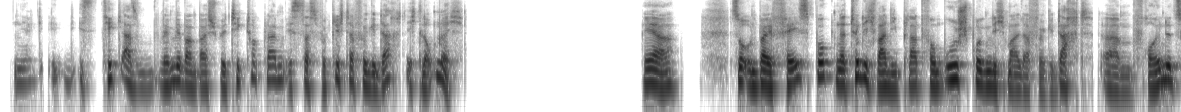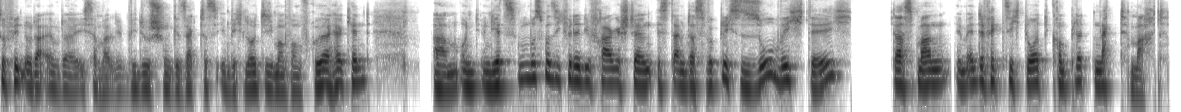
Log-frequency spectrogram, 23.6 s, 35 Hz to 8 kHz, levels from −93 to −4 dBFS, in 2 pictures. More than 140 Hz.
No: low, 130 Hz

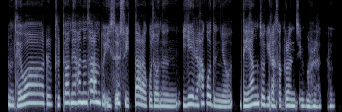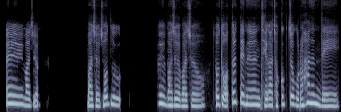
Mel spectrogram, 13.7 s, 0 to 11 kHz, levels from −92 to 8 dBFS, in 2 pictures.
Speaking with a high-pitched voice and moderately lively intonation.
Yes: high, 210 Hz; average, 4.8 semitones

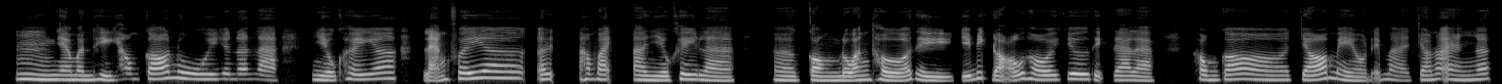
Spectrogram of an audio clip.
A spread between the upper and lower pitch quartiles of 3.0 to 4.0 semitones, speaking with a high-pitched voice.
Yes: average, 3.6 semitones; high, 220 Hz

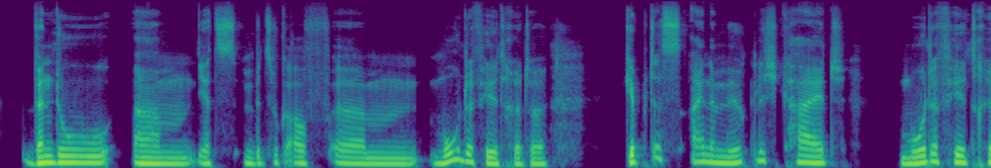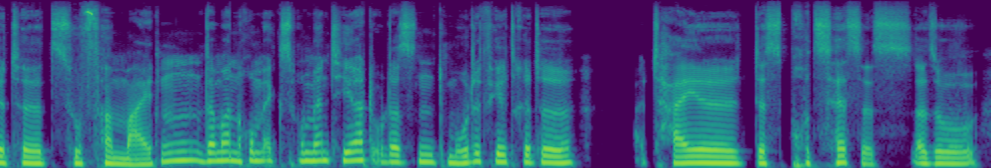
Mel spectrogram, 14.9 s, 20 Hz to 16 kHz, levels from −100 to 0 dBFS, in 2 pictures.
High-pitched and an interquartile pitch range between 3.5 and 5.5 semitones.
No: medium, 140 Hz; average, 4.1 semitones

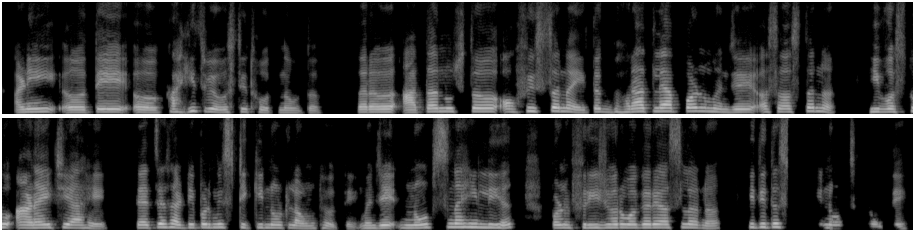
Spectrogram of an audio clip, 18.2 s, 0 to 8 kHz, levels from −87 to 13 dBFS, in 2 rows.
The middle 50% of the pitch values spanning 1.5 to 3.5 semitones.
Yes: average, 3.1 semitones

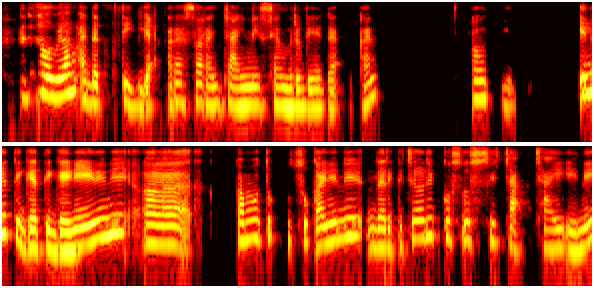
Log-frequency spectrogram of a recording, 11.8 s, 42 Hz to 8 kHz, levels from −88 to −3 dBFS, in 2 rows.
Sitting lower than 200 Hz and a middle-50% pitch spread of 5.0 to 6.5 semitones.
Yes: medium, 185 Hz; average, 5.3 semitones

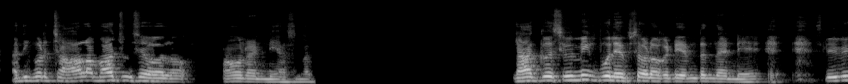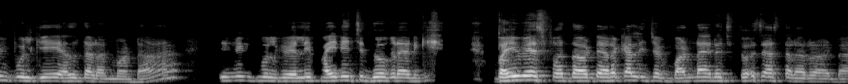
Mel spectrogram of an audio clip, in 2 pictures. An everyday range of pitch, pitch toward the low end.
No: average, 3.3 semitones; medium, 165 Hz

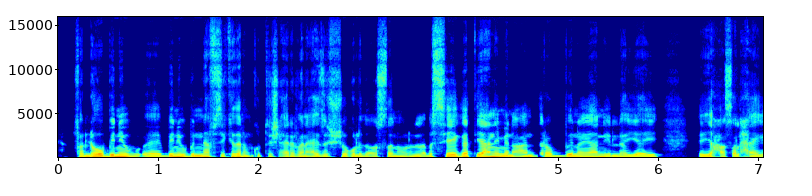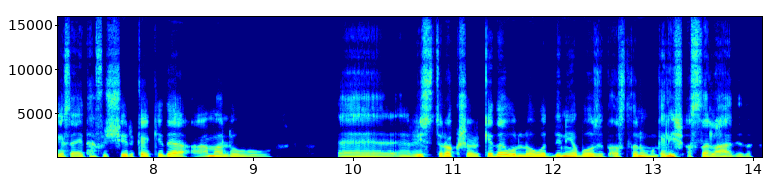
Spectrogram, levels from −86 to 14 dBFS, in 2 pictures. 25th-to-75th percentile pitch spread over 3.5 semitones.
Yes: average, 4.2 semitones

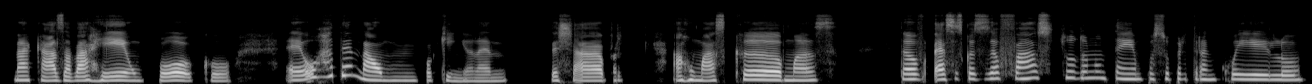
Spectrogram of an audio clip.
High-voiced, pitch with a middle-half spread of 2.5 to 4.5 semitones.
No: high, 205 Hz; average, 5.1 semitones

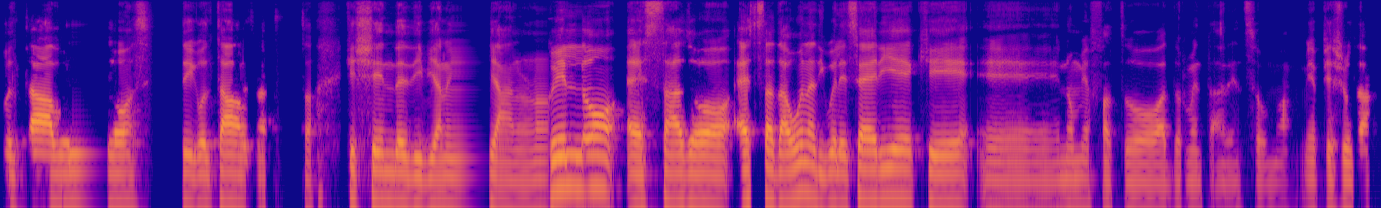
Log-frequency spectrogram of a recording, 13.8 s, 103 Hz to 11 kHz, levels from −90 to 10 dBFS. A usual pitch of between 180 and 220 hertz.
No: low, 110 Hz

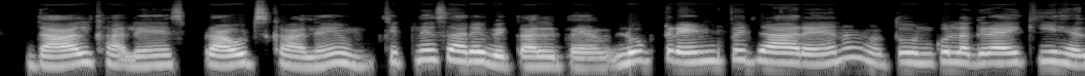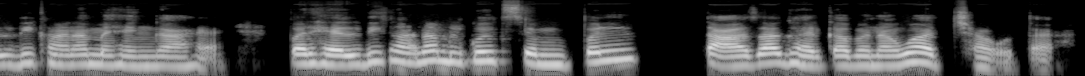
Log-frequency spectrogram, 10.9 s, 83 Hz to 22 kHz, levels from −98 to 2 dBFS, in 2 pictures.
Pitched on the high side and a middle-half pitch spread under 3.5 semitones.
No: high, 215 Hz; average, 4.2 semitones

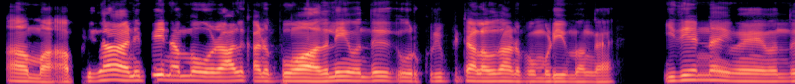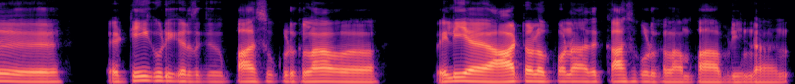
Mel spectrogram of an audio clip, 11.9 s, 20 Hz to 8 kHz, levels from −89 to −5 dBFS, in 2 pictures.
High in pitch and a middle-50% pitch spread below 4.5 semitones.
No: low, 125 Hz; average, 3.2 semitones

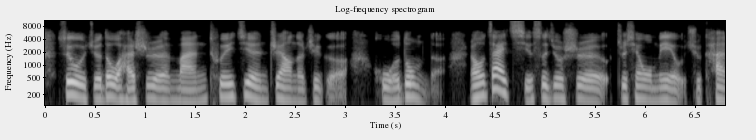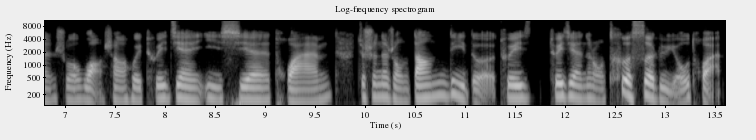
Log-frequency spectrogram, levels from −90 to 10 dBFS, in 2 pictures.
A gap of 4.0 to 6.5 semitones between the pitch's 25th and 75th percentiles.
No: average, 2.8 semitones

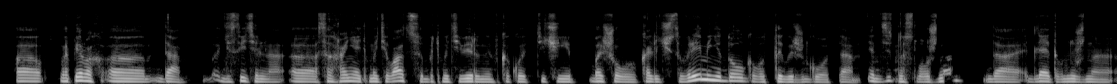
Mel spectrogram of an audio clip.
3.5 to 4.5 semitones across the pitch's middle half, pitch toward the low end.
No: average, 2.9 semitones; low, 130 Hz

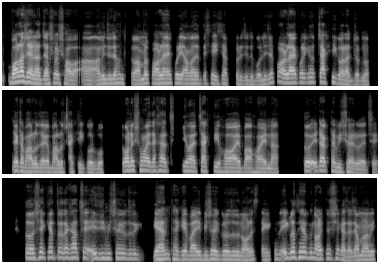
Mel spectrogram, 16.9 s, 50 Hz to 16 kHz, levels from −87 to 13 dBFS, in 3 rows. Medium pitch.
Yes: medium, 145 Hz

